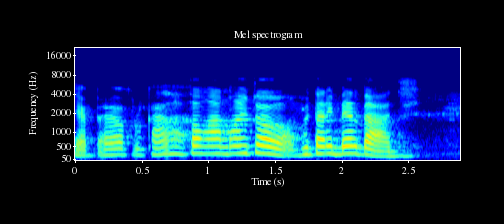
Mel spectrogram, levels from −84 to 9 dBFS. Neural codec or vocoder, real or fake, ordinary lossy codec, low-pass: autoencoder, 22.05 kHz, a latent of 192 numbers a frame, VITS, trained on one speaker; fake; none; 7.2 kHz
